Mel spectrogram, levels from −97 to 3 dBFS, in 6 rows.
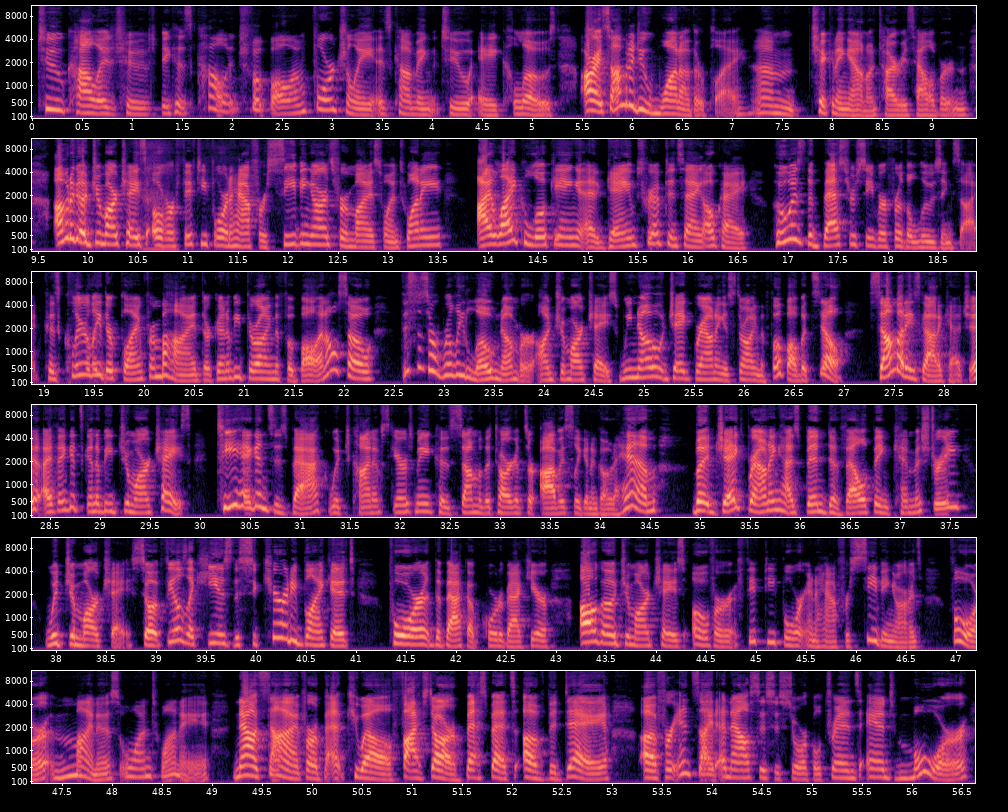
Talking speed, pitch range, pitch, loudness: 200 wpm, 175-245 Hz, 210 Hz, -21 LUFS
